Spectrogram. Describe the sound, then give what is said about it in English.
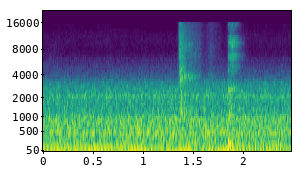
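A diesel truck engine idles with a steady, loud low rumble, broken by two short bursts of hissing partway through. “It's 10 hours of a diesel truck idling.”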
